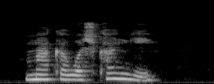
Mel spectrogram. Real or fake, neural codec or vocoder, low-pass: real; none; 7.2 kHz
